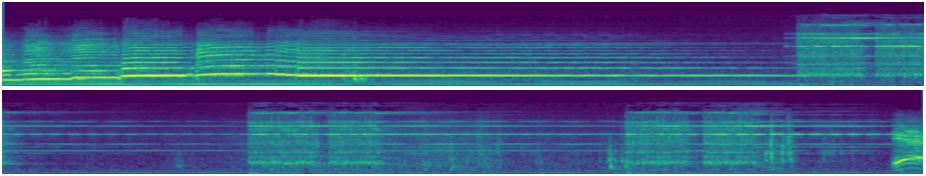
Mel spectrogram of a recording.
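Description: A saxophone-led music sting plays with bending notes and ends on a long held note. Then a telephone bell rings three times, each ring about a second long.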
